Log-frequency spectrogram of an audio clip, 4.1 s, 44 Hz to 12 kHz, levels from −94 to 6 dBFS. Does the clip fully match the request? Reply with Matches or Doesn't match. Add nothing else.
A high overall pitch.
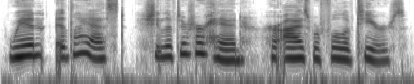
Matches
